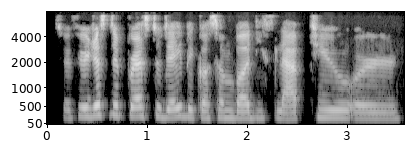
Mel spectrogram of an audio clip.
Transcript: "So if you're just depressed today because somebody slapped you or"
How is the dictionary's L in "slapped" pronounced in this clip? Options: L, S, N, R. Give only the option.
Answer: L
